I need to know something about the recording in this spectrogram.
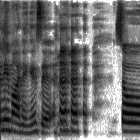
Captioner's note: laughs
